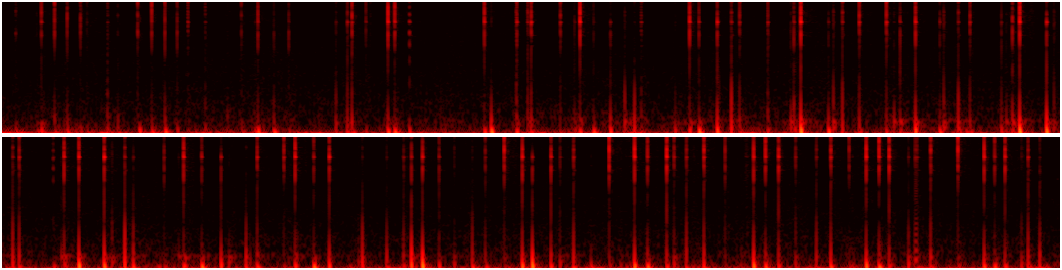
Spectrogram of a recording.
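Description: Long nails tap and scratch a solid red faceted wax pillar candle. The result is a steady, rapid stream of short, dry clicks with bright, crisp edges over a soft low thump, and the scratching adds a faint rustling texture between the taps.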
